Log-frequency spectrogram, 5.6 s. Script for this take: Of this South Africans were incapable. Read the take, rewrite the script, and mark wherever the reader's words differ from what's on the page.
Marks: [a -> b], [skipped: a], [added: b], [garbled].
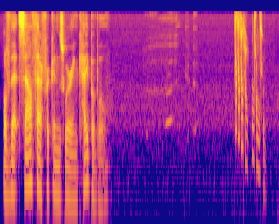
Of [this -> that] South Africans were incapable.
